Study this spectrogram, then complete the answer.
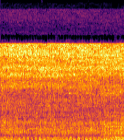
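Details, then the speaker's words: Two-engine off-road go-kart on a test ride: the small engine screams at a high, flat pitch with no change in note, while the clutch burns and smokes. Slipping centrifugal clutch; a grinding noise on braking was also noted. "Holy crap. You're burning up the clutch. Look at the clutch!"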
